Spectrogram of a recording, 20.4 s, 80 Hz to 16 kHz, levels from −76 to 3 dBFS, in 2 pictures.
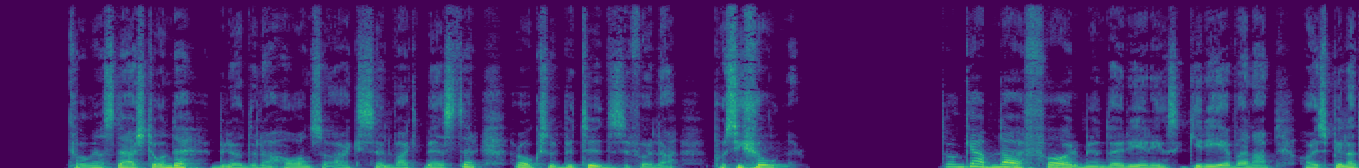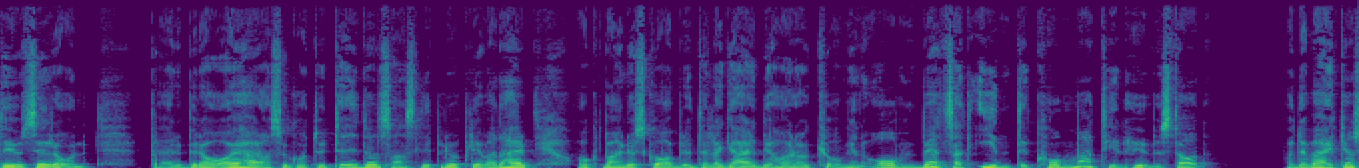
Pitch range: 125-165 Hz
